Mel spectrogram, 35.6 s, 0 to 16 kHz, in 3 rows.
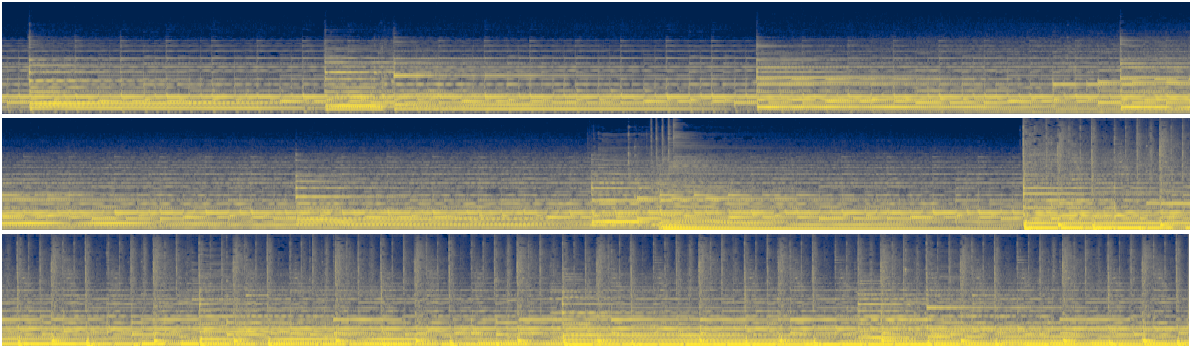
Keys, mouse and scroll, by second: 0.1 click, 3.6-4.0 scroll down 5, 4.1 shift+middle click, 6.6 shift+middle click, 8.8 scroll up 1, 9.2 shift+middle click, 12.2 middle click, 13.2 shift+right click, 15.3 click, 21.4 click, 22.9 click, 34.4 right click, 35.4 click.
